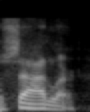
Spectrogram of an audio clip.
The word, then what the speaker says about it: Sadler: He gets that a lot where people throw an N in there. It's spelled the same but without the N.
